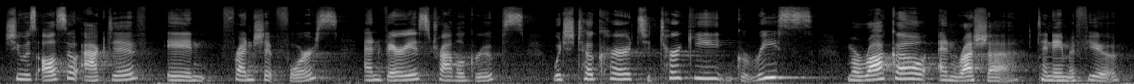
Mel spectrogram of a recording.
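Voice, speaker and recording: A woman reading a prepared eulogy in a church, slow and measured, pausing between each item she lists. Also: medium pitch. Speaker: daughter giving a eulogy. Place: church sanctuary. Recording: long church reverb, faint background hiss.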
